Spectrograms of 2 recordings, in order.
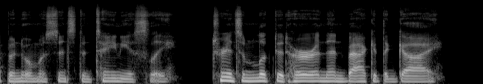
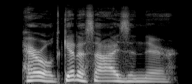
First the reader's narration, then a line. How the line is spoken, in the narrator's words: shouted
